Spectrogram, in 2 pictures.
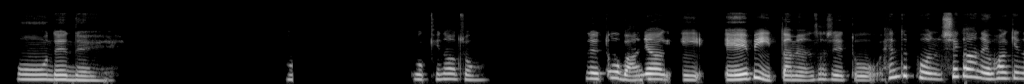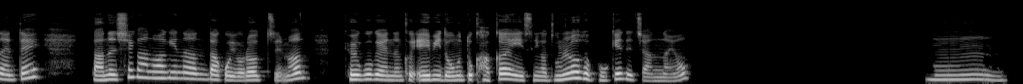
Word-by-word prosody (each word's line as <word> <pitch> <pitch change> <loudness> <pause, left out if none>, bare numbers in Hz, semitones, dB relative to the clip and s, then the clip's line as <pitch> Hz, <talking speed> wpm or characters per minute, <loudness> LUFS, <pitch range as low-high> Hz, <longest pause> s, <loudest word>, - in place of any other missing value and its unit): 어. 230 -1 0
네네. 195 -4 -1 1.7
아. 220 - -7 1.2
그렇긴 235 +1 -6
하죠. 225 -5 -5 1.0
근데 265 -2 +2
또 300 -1 +1
만약 235 +2 +4 0.2
이 210 -2 -3 0.2
앱이 240 +6 +7
있다면 200 -1 -2
사실 220 -3 -3
또 195 -1 -4
핸드폰 320 -8 0
시간을 345 -5 +3
확인할 275 -6 0
때 310 +8 0 0.5
나는 215 +2 +2
시간 320 +6 -1
확인한다고 260 -8 0
열었지만 200 +8 -1 0.3
결국에는 225 -3 +2
그 - - -3
앱이 215 +1 +3
너무 200 0 0
또 220 - +2
가까이 220 +2 +2
있으니까 195 -1 -4
눌러서 255 +6 +3
보게 225 +3 -2
되지 220 -6 -4
않나요? 165 - -7 2.4
음. 220 -2 -5
225 Hz, 215 characters per minute, -19 LUFS, 205-255 Hz, 2.4 s, 앱이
